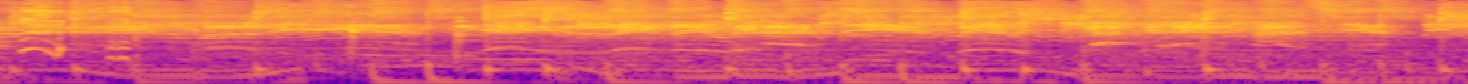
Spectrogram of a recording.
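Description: A loud, dense burst of noisy, distorted rock with a raw voice yelling and wailing over pounding drums, the wall of sound continuous and up-front throughout.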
